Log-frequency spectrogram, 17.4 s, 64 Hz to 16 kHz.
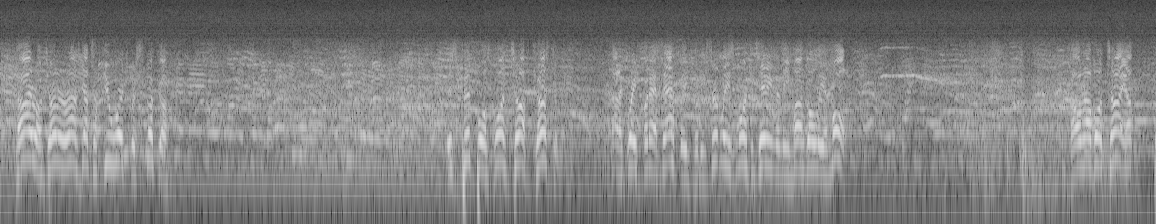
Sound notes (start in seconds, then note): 13.0 crowd cheering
